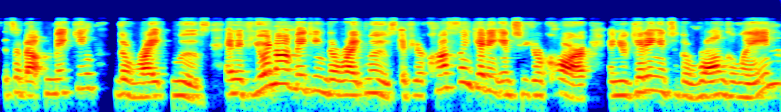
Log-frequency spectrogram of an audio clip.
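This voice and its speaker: A middle-aged woman from the former Soviet Union, a native Russian speaker, giving an energetic, emphatic webinar talk on trading. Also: fairly high pitch, highs cut off. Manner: energetic, emphatic, repetitive phrasing. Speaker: trading educator. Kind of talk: webinar presentation.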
